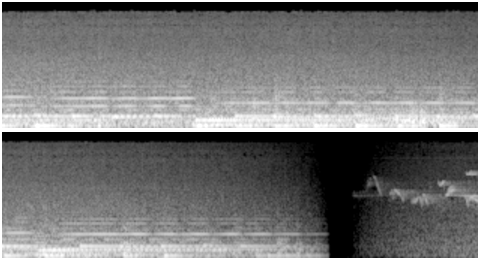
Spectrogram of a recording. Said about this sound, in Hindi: आज पता नहीं क्यों शाम से ही बादल गरज रहे थे ऐसा लग रहा था कोई भयंकर तूफान आने वाला था और आखिरकार बारिश शुरू हुई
